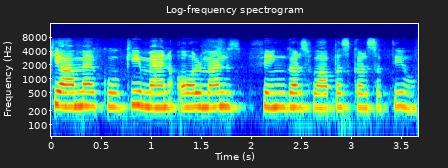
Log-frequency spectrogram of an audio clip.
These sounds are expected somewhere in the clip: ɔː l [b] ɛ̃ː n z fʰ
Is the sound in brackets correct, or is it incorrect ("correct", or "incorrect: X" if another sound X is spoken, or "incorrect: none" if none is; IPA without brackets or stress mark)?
incorrect: m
